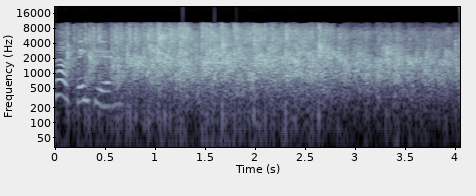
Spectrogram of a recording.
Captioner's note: applause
